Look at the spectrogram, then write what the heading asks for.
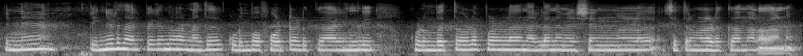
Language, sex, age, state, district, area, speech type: Malayalam, female, 18-30, Kerala, Malappuram, rural, spontaneous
